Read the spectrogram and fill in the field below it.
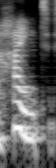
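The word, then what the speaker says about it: Haidt: hanging on and then more recently John John height it's it's spelled ha AI DT um he came out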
